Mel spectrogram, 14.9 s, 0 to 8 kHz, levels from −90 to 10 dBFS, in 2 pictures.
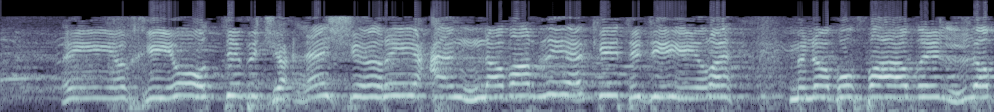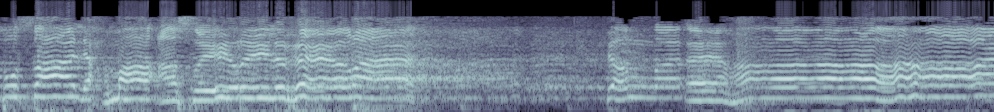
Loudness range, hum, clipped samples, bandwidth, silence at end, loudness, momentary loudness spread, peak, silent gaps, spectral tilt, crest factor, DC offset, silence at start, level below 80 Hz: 4 LU; none; 2%; 8 kHz; 0 s; -8 LUFS; 9 LU; 0 dBFS; none; -4.5 dB/octave; 8 dB; under 0.1%; 0 s; -36 dBFS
